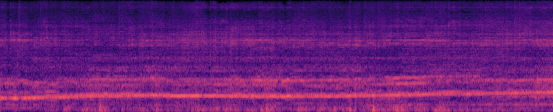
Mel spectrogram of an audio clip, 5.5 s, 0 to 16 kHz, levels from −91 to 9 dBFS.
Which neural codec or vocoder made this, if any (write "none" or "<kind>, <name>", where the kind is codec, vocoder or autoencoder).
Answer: codec, SNAC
